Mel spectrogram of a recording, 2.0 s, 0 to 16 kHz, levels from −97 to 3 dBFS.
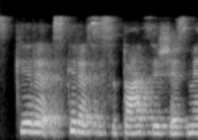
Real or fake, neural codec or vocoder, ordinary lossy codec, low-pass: real; none; AAC, 64 kbps; 9.9 kHz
